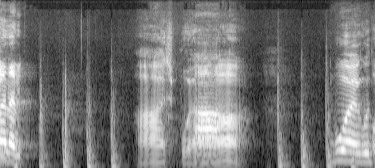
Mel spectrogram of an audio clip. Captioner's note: stomping noises upstairs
